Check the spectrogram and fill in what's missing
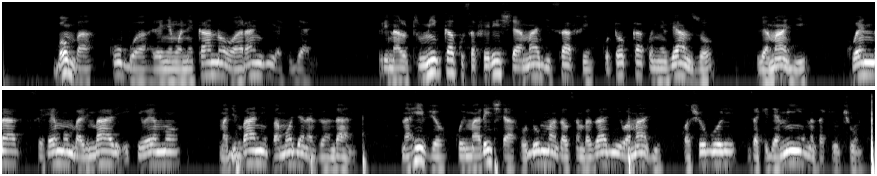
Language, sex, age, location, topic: Swahili, male, 25-35, Dar es Salaam, government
